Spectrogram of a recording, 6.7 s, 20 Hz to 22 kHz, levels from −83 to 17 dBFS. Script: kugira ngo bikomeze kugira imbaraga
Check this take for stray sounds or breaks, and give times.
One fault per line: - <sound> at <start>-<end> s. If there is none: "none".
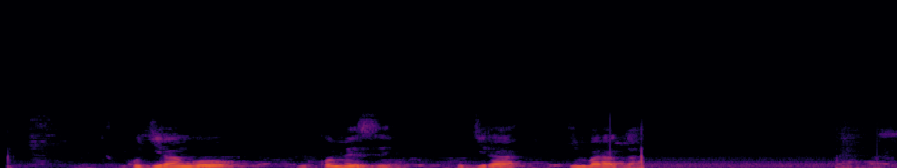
none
